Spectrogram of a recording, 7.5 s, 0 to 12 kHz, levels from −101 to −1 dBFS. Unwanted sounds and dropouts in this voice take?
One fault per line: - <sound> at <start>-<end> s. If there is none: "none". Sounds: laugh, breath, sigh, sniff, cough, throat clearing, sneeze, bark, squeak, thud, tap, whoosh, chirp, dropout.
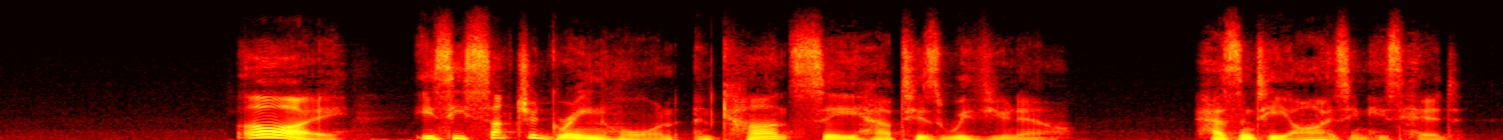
none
